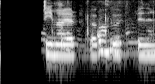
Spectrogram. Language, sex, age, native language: Icelandic, male, 10, Icelandic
